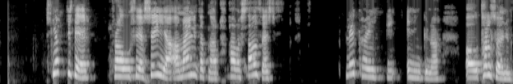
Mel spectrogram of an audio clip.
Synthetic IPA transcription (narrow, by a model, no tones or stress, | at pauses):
skɛm̥t̪ɪst̪ɛɾ̥ | fɾawθviaðseːjaʔaðmaːjniŋkat̪naɾ̥haːvast̪aðfɛst̪ | flɪːkʰa | ɪnːiɲkʏna | awt̪ʰalsaðʏnʏm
